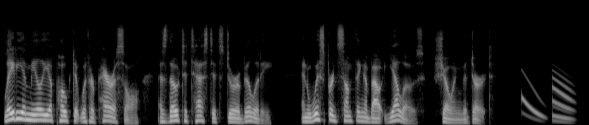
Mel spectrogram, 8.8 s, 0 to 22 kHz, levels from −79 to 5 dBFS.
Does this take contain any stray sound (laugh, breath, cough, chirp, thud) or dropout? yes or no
yes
